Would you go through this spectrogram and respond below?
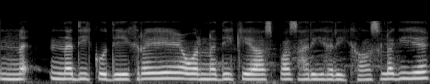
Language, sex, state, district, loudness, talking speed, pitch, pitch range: Hindi, female, Uttar Pradesh, Varanasi, -14 LUFS, 180 wpm, 245 Hz, 235-255 Hz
